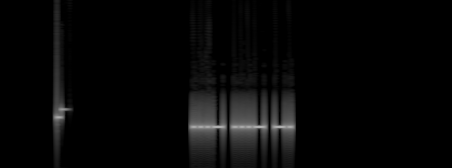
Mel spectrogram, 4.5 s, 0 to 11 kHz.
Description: Morse code, heard as a keyed tone, about 34 wpm, 700 Hz. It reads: VVN
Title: All Cut Numbers - 3-Digit 35wpm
